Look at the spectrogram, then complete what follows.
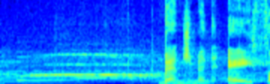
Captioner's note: audience cheers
